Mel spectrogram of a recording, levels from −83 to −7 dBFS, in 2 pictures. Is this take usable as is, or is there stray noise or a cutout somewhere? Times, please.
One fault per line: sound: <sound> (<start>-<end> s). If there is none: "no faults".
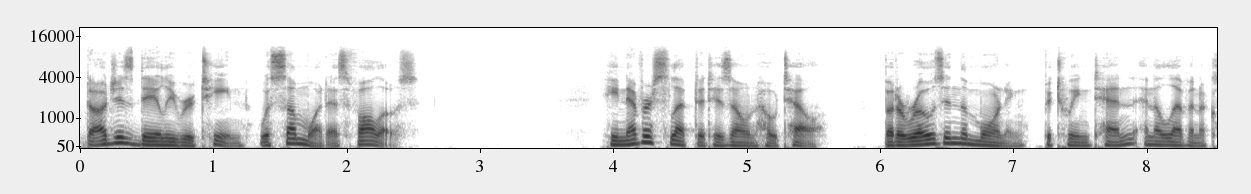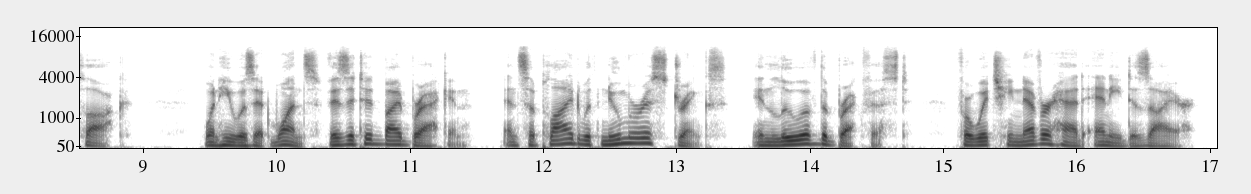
no faults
